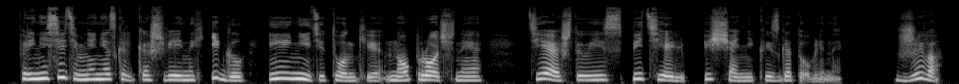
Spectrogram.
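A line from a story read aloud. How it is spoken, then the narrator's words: Sharp shout. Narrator (Russian): Пришлось прикрикнуть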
